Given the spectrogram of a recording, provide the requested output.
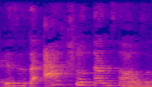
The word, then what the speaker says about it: Dan Cong: oolong called Dan Cong, D-A-N-C-O-N-G. Sometimes I hear people pronounce it as Dan Cong with the C as a K, but it's actually pronounced, the C pronounces it S. So it's Dan Cong.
